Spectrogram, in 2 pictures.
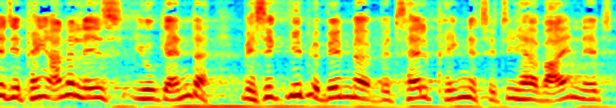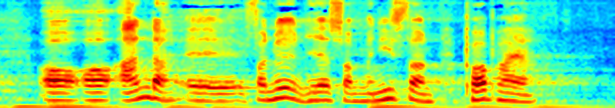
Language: Danish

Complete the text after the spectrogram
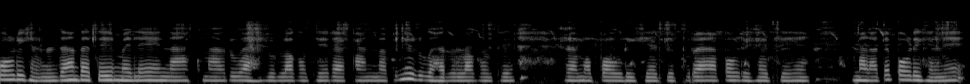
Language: Nepali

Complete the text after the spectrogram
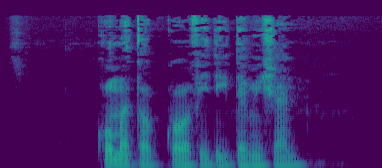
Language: Oromo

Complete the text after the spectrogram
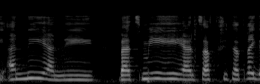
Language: Hebrew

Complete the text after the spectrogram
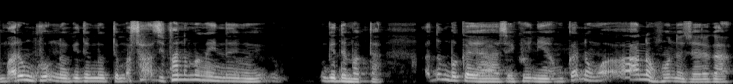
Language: Manipuri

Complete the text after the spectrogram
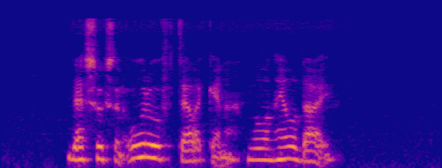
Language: Western Frisian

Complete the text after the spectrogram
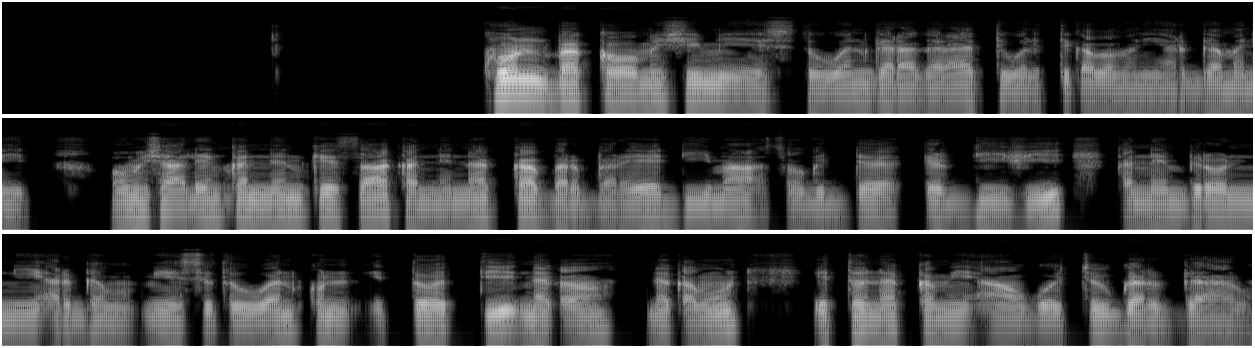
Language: Oromo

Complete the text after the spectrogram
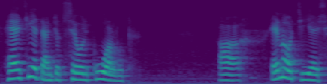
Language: Finnish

